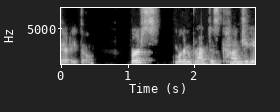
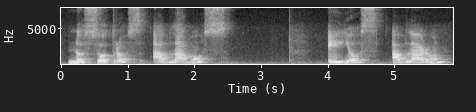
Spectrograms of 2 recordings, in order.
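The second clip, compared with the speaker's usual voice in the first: slow drill for repeating; slower than usual. Shown as a demonstration. Teacher drilling students to repeat, slow and clear. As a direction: say each form slowly for the class to echo. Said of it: "repeat and gesture after me".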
